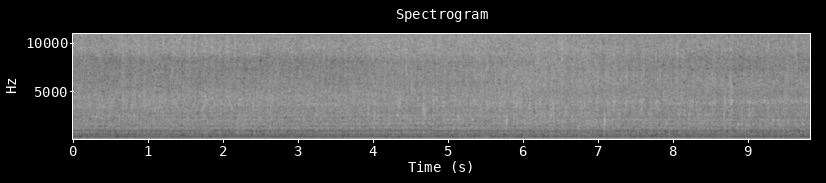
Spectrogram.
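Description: Chicken pieces sizzling with faint crackles in a steel pan over a low gas flame, under a loud, steady low hum.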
